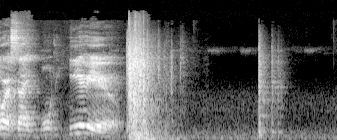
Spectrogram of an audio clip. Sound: door slams

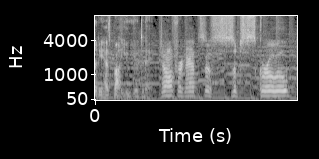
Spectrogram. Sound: strained awkward voice

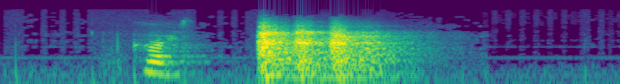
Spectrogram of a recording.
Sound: knocks on door

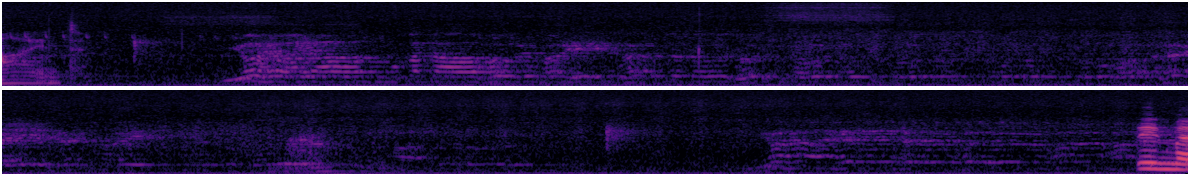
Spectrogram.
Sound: chanting

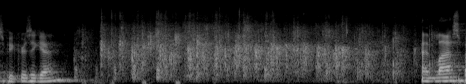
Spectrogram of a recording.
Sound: applause

